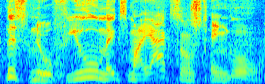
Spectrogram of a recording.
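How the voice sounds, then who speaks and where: A man's voice: a little high, big pitch swings, a little slow, creaky, bright, forceful tone, a little hiss or hum, voice pushed up, full character voice. A man voicing a sly, boastful male diesel engine with a rude, mocking drawl. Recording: music playing behind.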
